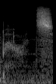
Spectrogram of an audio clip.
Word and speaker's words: parents: Parents has stress on the first syllable, pair, and the second syllable, ence, is reduced to a schwa vowel, so it sounds more like unts, rather than ence.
